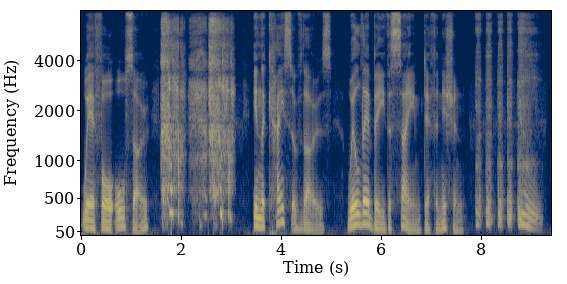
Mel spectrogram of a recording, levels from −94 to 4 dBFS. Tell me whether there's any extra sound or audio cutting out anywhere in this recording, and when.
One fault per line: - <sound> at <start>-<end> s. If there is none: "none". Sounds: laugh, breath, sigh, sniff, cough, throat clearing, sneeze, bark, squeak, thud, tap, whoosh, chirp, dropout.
- laugh at 1.6-3.1 s
- throat clearing at 7.9-9.3 s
